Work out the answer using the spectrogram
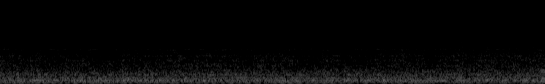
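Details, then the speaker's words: Late-1980s CEC Newport 42-inch ceiling fan at high speed makes a steady low whoosh with a faint buzz. The owner suspects the globe; the noise sometimes stops when it is touched and then returns. It was not making this noise before. "we'll kick it up to high it does make a noise but I think that's the globe"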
